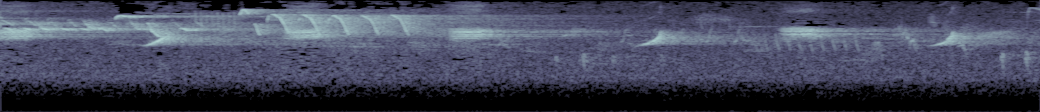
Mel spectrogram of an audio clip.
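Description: Small birds chirping: many quick, high chirps and short rapid trills, overlapping and repeating.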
